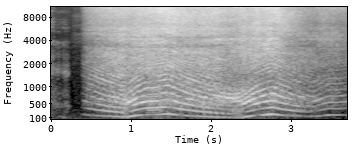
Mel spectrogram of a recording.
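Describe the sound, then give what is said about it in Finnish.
A chainsaw runs loud for several seconds during forestry work, its engine whine rising and falling as the throttle revs up and eases off, with no talking. “Antaa vaan sahan laulaa.”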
